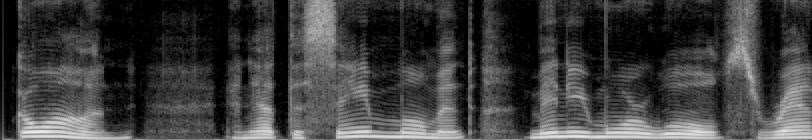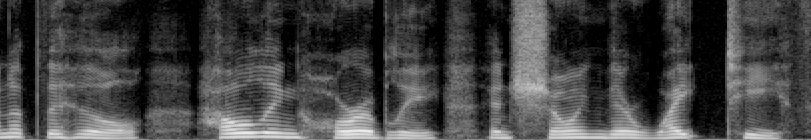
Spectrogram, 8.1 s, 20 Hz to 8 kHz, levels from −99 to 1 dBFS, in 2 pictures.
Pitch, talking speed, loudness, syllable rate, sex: 195 Hz, 155 wpm, -17 LUFS, 4.4 syllables/s, female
